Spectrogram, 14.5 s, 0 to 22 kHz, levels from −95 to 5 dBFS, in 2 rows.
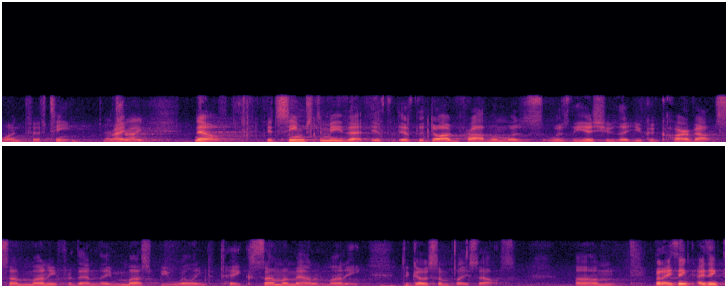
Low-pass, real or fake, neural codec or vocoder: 7.2 kHz; real; none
